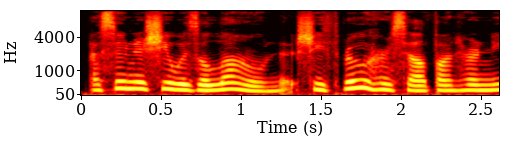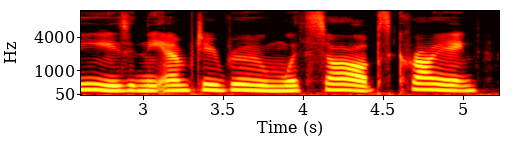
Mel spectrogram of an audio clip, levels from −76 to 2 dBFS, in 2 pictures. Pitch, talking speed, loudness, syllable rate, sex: 220 Hz, 220 wpm, -15 LUFS, 4.7 syllables/s, female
